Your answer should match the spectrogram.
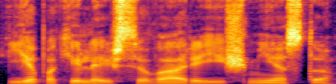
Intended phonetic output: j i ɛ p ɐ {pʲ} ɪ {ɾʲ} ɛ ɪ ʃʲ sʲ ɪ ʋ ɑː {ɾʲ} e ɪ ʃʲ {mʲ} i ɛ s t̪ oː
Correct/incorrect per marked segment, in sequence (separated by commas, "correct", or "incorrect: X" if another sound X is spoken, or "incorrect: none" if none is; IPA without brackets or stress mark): incorrect: kʲ, incorrect: lʲ, correct, correct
